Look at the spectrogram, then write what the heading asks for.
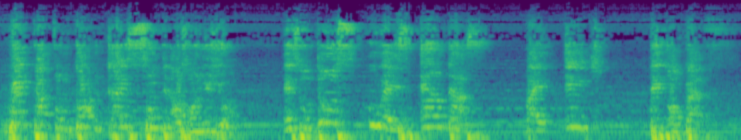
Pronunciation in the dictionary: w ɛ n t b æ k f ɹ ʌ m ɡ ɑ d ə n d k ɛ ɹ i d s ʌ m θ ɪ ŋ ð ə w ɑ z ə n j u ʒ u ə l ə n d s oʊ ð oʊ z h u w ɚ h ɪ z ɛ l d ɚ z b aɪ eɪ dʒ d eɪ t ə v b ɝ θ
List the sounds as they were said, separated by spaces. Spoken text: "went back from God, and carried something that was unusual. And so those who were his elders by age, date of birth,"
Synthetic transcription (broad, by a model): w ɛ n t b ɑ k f ɹ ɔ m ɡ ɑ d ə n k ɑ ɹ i s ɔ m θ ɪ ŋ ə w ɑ s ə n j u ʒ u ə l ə n s oʊ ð oʊ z h u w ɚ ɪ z ɛ l d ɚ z b aɪ eɪ dʒ d eɪ t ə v b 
